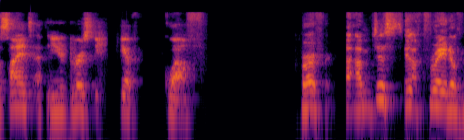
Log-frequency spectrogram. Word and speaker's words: Guelph: I'm an associate professor of political science at the University of Guelph. Perfect. I'm just afraid of mispronouncing everything at this point.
